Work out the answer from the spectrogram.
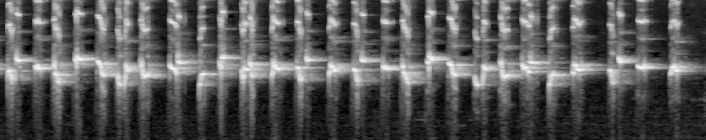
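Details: Long, nonstop 'ropel panjang' song of a vigorous yellow-vented bulbul, used as a lure to make other bulbuls sing; rapid, chattering liquid notes pour out continuously and loudly.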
